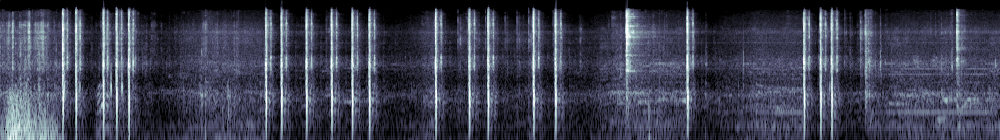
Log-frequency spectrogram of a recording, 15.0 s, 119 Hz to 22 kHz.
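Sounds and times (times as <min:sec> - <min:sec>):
airsoft gun shots: 0:00.9 - 0:02.1, 0:04.0 - 0:05.7, 0:06.5 - 0:08.6, 0:10.3 - 0:10.6, 0:12.0 - 0:12.7.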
